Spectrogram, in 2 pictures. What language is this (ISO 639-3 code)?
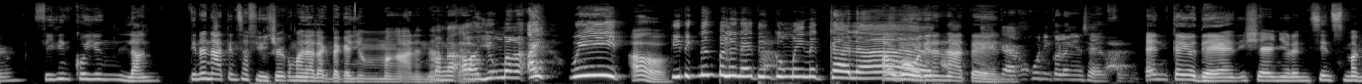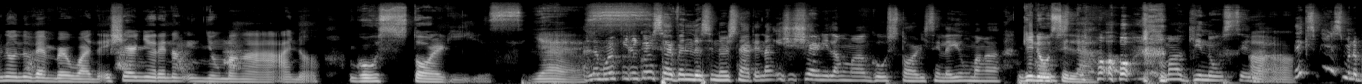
fil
